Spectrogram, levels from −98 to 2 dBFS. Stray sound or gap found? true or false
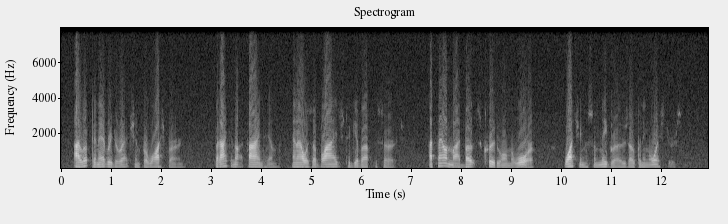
true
